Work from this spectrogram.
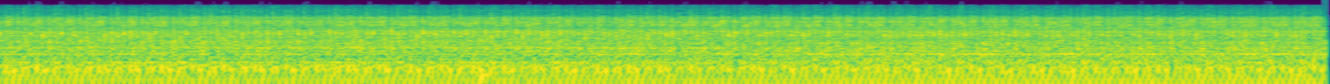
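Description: Steady diesel clatter at idle, even rattle around three per second with no misses or heavy knocks; healthy after the head work.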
